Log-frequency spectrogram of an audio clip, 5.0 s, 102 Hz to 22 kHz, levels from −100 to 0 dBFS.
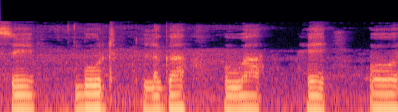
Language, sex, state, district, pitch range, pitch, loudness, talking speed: Hindi, male, Rajasthan, Bikaner, 100-120 Hz, 115 Hz, -17 LUFS, 70 wpm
